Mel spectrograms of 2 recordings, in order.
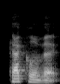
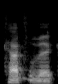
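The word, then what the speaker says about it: Keflavík: But for an international flight, you're going to fly into a different airport, and that is, can you pronounce it? Is it Keflavik. Keflavik? Keflavik.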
